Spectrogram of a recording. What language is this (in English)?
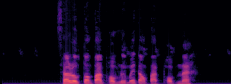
Thai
